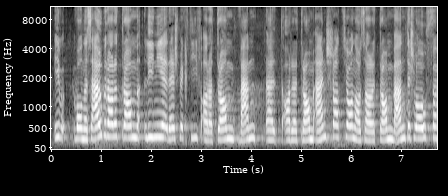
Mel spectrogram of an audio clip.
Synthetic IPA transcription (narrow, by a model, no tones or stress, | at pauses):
ɪʋonəsælbəɾɑɾət̪ɾɑmliniəɾɛʃpɛkt̪iːfɑɾət̪ɾɑmn | ɑɾət̪ɾɑmʔæntʃtɑt͡sjoːnɑlsoɑɾət̪ɾɑmʋænd̪əʃlɔwfə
